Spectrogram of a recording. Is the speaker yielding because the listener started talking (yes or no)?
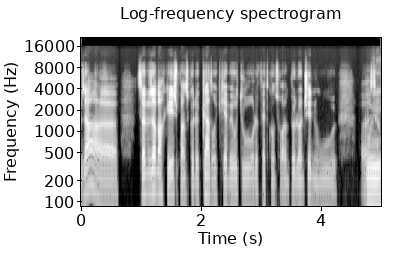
yes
